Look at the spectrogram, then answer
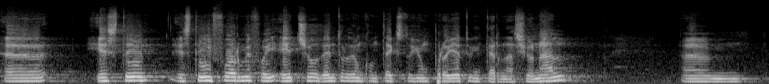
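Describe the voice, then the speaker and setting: A Portuguese accent at a very slow pace, fairly even in intonation, with long, frequent pauses and noticeable background noise. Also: man. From Portugal. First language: Portuguese (speaking Spanish). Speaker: international education policy analyst. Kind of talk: formal presentation. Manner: halting, with false starts.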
